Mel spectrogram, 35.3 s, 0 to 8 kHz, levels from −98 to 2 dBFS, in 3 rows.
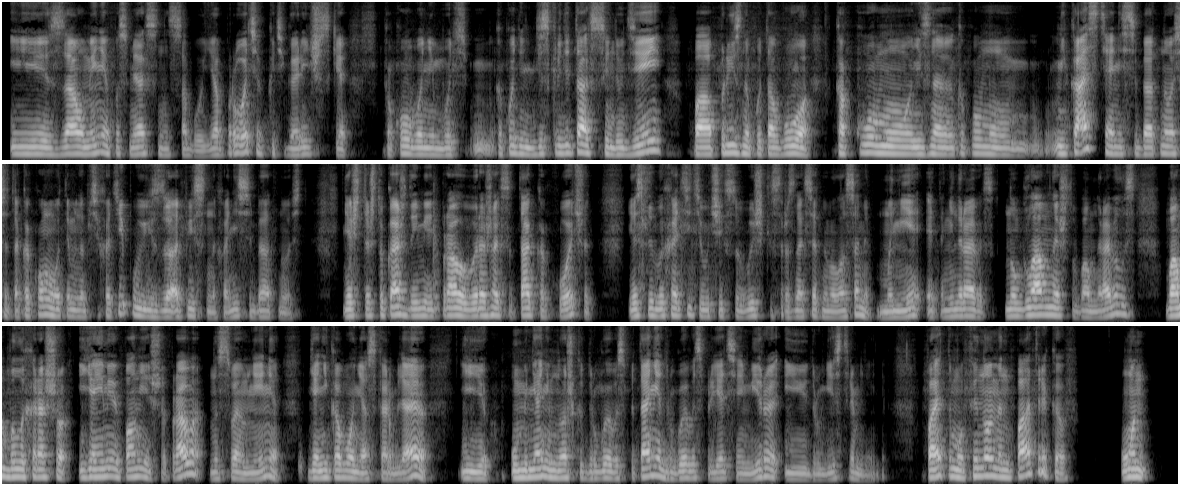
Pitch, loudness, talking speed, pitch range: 130 Hz, -30 LUFS, 165 wpm, 120-135 Hz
